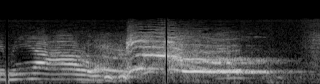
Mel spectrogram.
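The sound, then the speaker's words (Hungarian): A person imitates a cat's meow, one long drawn-out wail that rises and then falls in pitch, voiced loud for about three seconds. “Mutassa meg a fél pofáját, és nyávogjon, mint egy cica, hogy életű az legyen, de ijesztő az ne legyen. Miau!”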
